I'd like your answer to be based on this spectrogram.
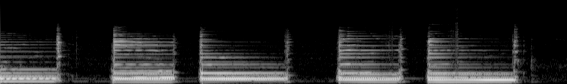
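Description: A flanger effect applied to a recorded harmonic tone in audio editing software plays back as five separate loud bursts, each about half a second to a second long, with short silences between them.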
